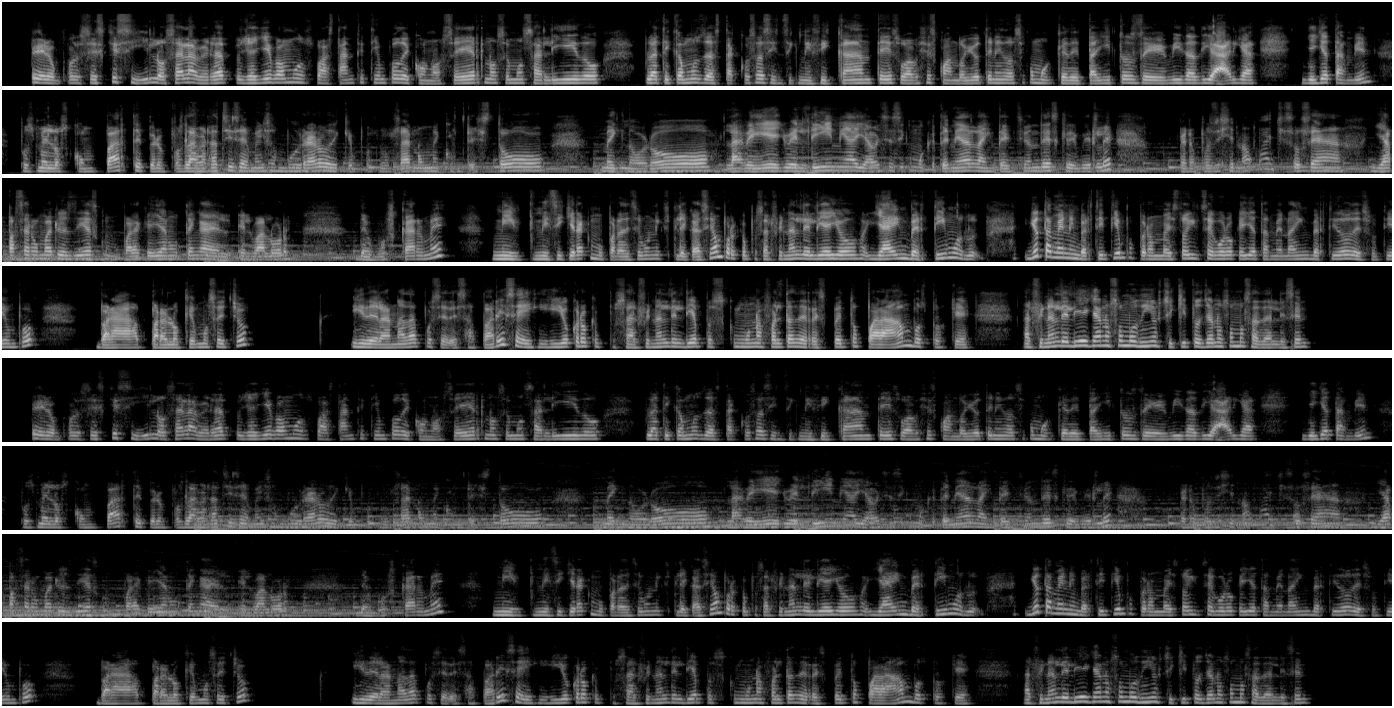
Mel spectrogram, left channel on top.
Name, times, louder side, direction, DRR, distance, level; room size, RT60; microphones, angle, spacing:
voice 1, 0.3-25.3 25.7-44.2 45.2-54.8, left 7 dB, 85° left, 0.4 m, -27 dB
sound 1, 15.8-31.8, right 1 dB, 25° right, 1.2 m, -37 dB
3.7 x 2.3 x 3.8 m
head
